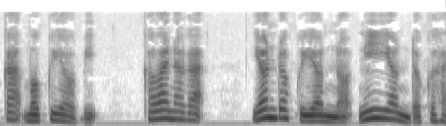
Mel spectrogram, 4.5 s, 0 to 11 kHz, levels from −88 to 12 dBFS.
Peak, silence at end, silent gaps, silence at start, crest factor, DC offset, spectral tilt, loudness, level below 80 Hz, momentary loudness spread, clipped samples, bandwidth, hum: -6 dBFS; 0 s; none; 0.05 s; 14 dB; under 0.1%; -7 dB/octave; -20 LUFS; -64 dBFS; 11 LU; under 0.1%; 8 kHz; none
